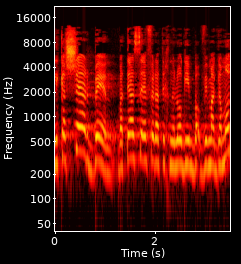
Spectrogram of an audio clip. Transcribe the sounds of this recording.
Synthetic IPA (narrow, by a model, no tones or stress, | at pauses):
likaʃeʁbenbatehasefeʁhateχno̞lo̞ɡimvemaɡamo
